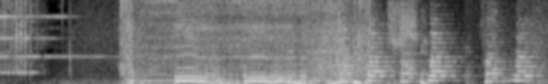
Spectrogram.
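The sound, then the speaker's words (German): A toy party horn (Tröte) blown feebly: a wavering, buzzy honk that sputters and breaks into a few short, uneven toots, with no one talking. “Die Tröte will nicht mehr so richtig.”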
